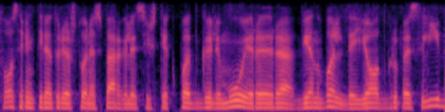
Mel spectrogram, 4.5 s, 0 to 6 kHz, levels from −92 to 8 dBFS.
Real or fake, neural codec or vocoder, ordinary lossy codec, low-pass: real; none; Opus, 16 kbps; 5.4 kHz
